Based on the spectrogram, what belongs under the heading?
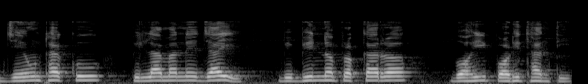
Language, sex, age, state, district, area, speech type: Odia, male, 60+, Odisha, Bhadrak, rural, spontaneous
